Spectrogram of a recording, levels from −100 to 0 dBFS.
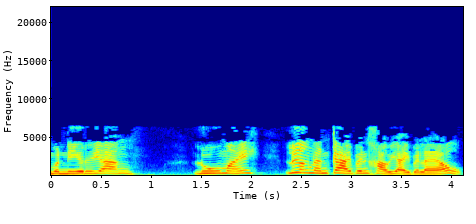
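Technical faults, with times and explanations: Throughout, MP3 compression: the encoder likely ran short of bits, a starved bitrate that fits roughly 32 kbps, so it cut the treble at a fixed point and left nothing above 6.4 kHz, dulling the speech and blunting s sounds. With so few bits, weak frequency lines drop out and return from frame to frame, giving the plainly audible watery, swirling texture and smeared consonant attacks across the whole recording.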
